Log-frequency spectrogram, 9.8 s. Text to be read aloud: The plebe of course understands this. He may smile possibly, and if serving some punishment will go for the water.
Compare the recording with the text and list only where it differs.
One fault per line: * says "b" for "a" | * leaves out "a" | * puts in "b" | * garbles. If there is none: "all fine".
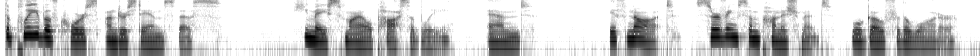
* puts in "not"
